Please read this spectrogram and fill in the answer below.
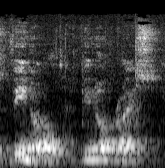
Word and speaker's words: Winold Reiss: was nappy beetles and his pronunciation is vinoth vino rice he had a deep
